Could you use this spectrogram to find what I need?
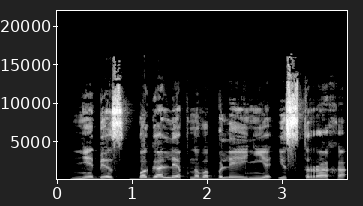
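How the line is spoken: Plain. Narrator (Russian): ответил культист

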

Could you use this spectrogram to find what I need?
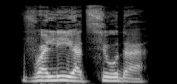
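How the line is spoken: Angry growl. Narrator (Russian): рыкнул я

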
